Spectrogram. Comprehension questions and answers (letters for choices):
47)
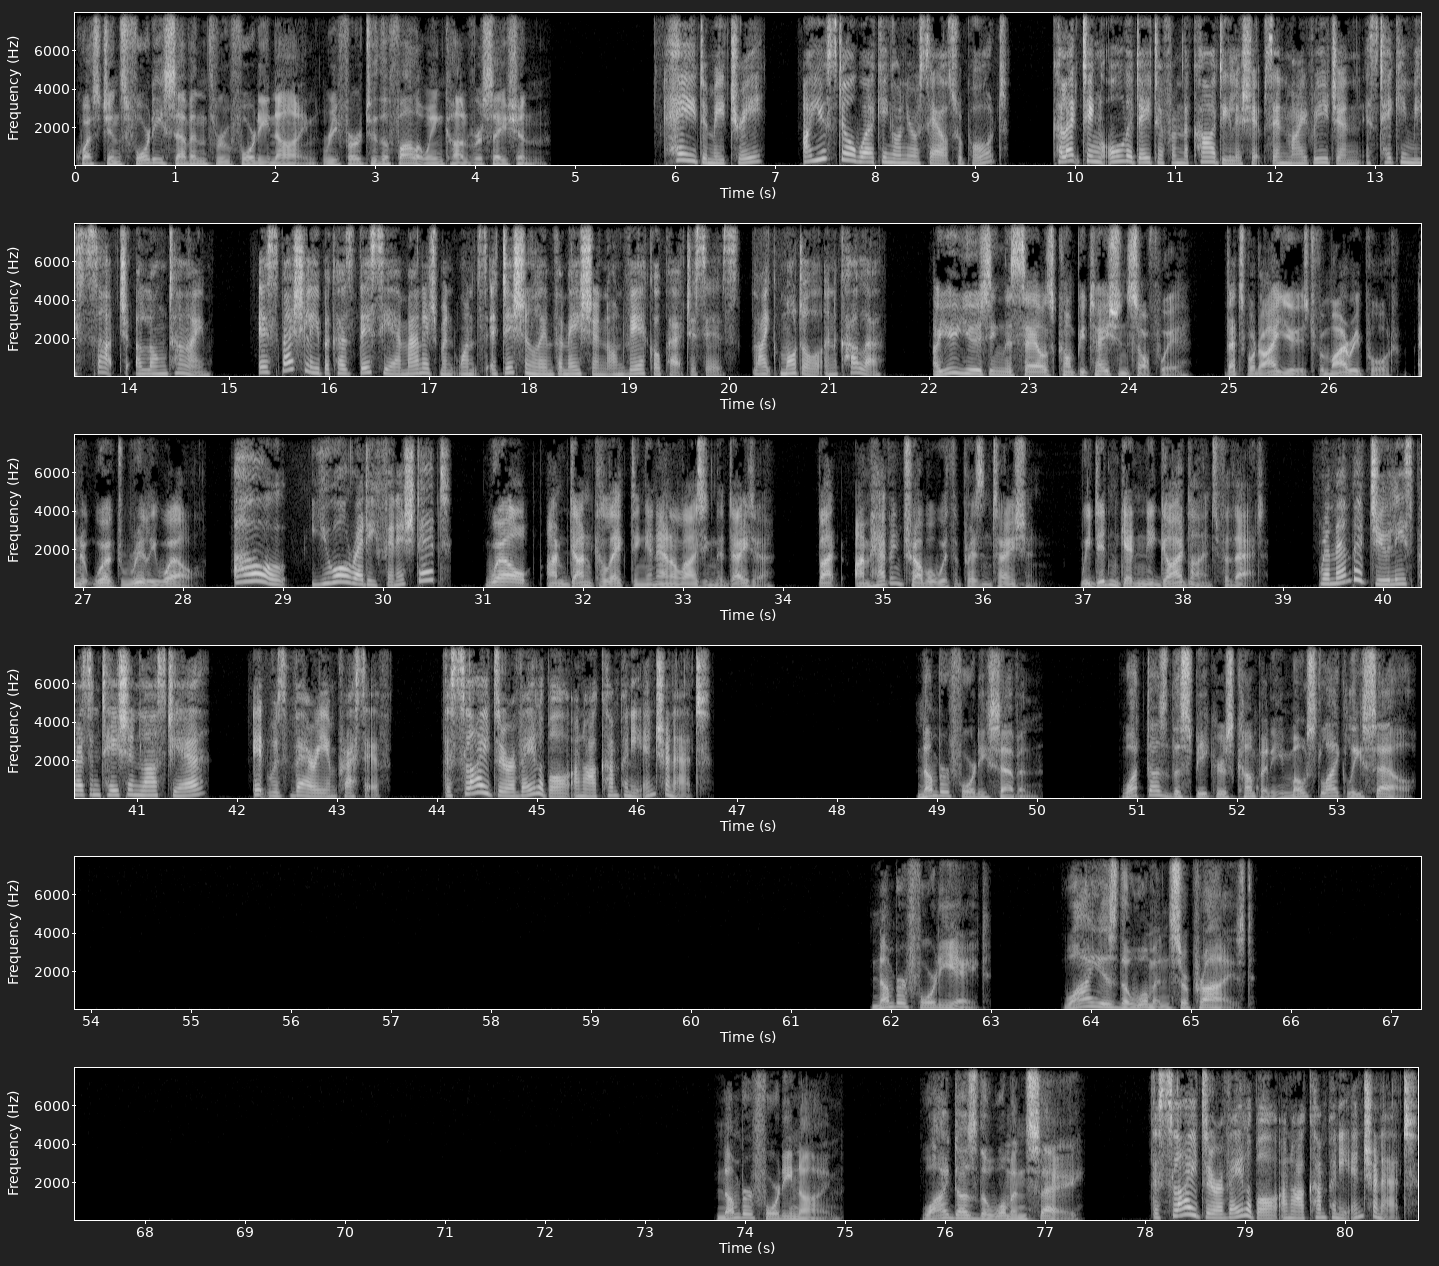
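What does the speakers' company most likely sell?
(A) Electronics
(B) Clothing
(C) Food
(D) Automobiles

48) Why is the woman surprised?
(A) Some software is expensive.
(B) A color is very bright.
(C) The man has completed a report.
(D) The man bought a new car.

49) Why does the woman say, "The slides are available on our company intranet"?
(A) To request assistance reviewing a document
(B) To recommend using a document as a reference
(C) To report that a task has been completed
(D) To indicate that a file is in the wrong location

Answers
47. D
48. C
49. B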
